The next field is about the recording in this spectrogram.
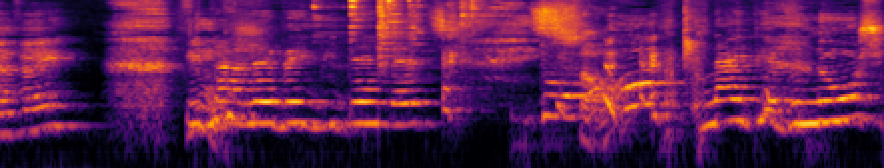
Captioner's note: brother speaking in Polish; grandma speaking in Polish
